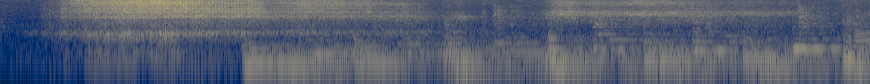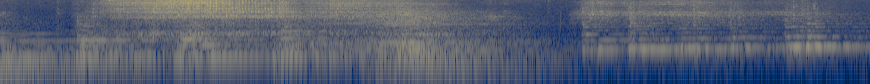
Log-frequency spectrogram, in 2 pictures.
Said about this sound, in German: Mama schnarchte leise vor sich hin.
